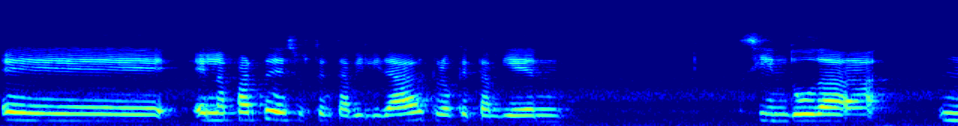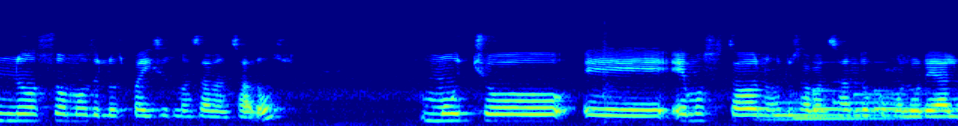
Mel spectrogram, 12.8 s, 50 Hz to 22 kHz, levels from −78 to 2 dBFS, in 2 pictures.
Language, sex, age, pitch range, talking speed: Spanish, female, 20-39, 180-215 Hz, 120 wpm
